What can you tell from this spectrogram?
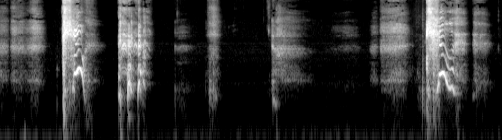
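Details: Adult woman sneezing after sniffing pepper: two loud, explosive sneezes, each after a quick intake of breath, with soft sniffs between.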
